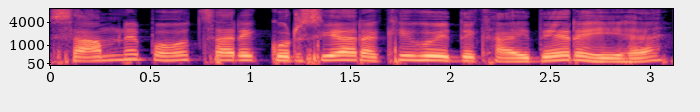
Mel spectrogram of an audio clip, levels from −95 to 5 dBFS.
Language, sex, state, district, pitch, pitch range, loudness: Hindi, male, Jharkhand, Ranchi, 175 Hz, 155-185 Hz, -14 LUFS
